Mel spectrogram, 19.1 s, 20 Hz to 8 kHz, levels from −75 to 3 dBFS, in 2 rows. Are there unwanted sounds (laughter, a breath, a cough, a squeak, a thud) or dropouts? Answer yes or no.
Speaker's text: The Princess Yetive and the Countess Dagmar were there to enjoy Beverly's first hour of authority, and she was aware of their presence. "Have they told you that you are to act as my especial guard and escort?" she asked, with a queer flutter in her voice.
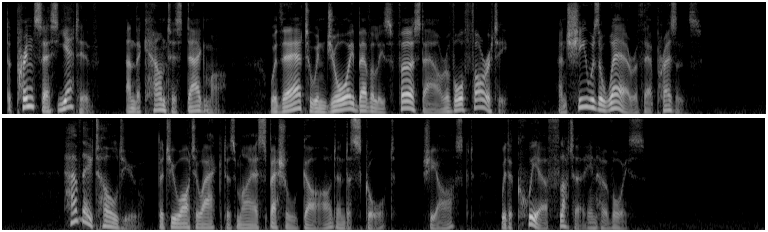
no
